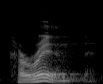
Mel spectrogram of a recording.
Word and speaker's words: Karen: the Korean people there it's spelled as if it's Karen k-a-r-e-n but it's pronounced Corinne and they are from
